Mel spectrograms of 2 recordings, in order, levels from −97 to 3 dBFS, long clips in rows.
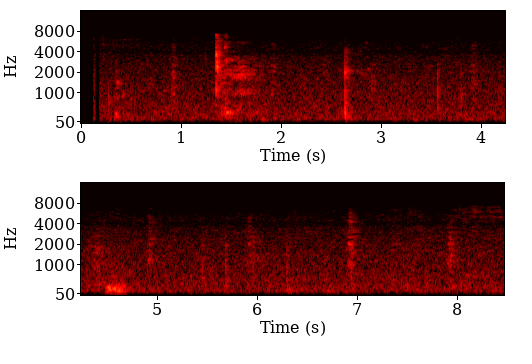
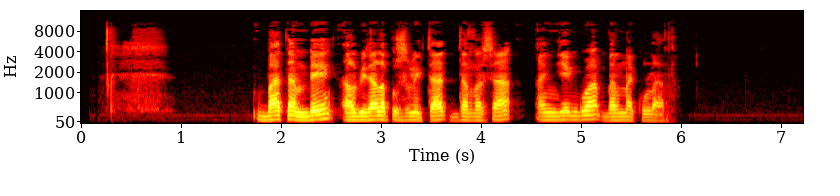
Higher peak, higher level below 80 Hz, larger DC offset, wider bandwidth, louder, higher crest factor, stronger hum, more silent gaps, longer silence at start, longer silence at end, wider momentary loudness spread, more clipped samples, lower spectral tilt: second, -26 dBFS vs -2 dBFS; second, under -90 dBFS vs -68 dBFS; neither; second, 7.4 kHz vs 11 kHz; second, -60 LUFS vs -20 LUFS; first, 36 dB vs 20 dB; neither; neither; second, 0.1 s vs 1.75 s; second, 0 s vs 1.4 s; second, 12 LU vs 15 LU; neither; second, -2 dB/octave vs -5.5 dB/octave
